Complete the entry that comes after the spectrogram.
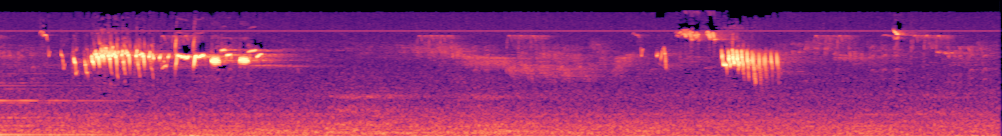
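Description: A songbird singing: a quick, high twittering phrase about a second in that lasts nearly two seconds, a shorter burst about seven seconds in, and a single chirp near the end.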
